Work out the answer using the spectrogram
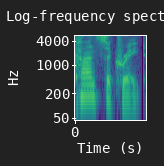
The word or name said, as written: consecrate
